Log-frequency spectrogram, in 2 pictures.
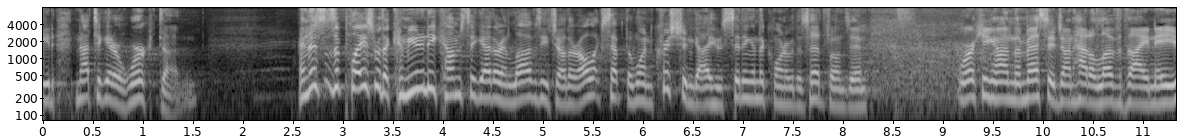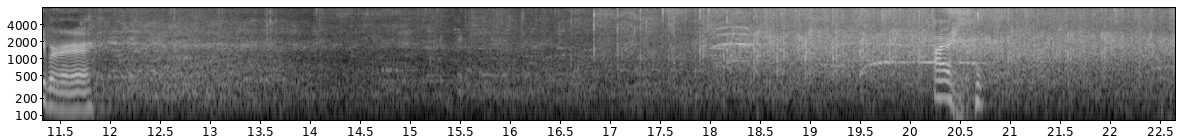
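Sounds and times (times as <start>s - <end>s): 
speech: 0.0s - 1.6s, 2.6s - 12.0s, 20.2s - 20.9s
laughter: 8.2s - 10.2s, 11.6s - 17.5s, 20.2s - 21.0s
audience clapping: 12.3s - 22.6s.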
